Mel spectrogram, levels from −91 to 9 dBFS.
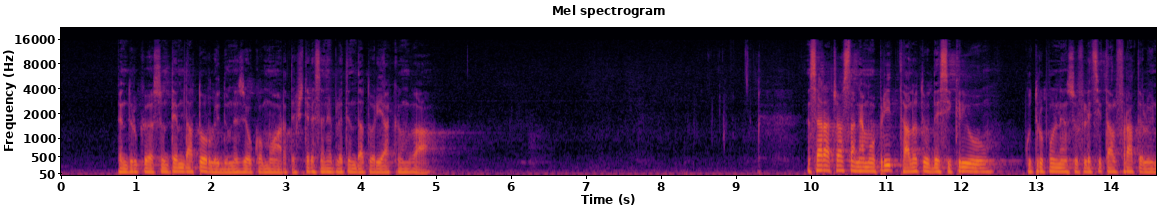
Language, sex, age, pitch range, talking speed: Romanian, male, 30-49, 90-115 Hz, 110 wpm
